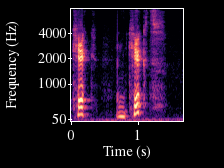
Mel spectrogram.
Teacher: It has basically an agreement with the end of each of the words it attaches to match it in voicing. So with kick, we have a voiceless velar stop at the end. So the duh becomes a tuh in kicked. So it becomes voiceless.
